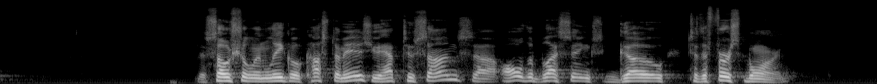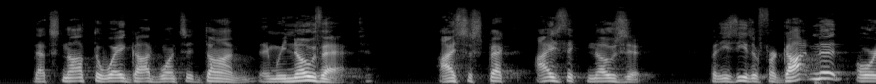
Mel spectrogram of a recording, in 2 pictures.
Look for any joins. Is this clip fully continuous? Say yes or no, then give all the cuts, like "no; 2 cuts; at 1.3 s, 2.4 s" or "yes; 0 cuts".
yes; 0 cuts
